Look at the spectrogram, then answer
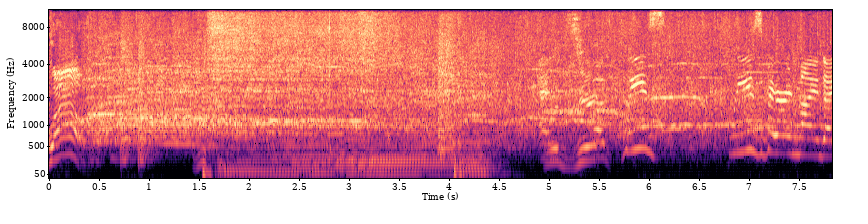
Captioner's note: cheers and applause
